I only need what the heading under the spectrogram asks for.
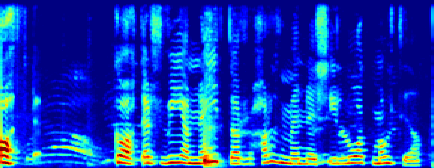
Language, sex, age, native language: Icelandic, male, 11, Icelandic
